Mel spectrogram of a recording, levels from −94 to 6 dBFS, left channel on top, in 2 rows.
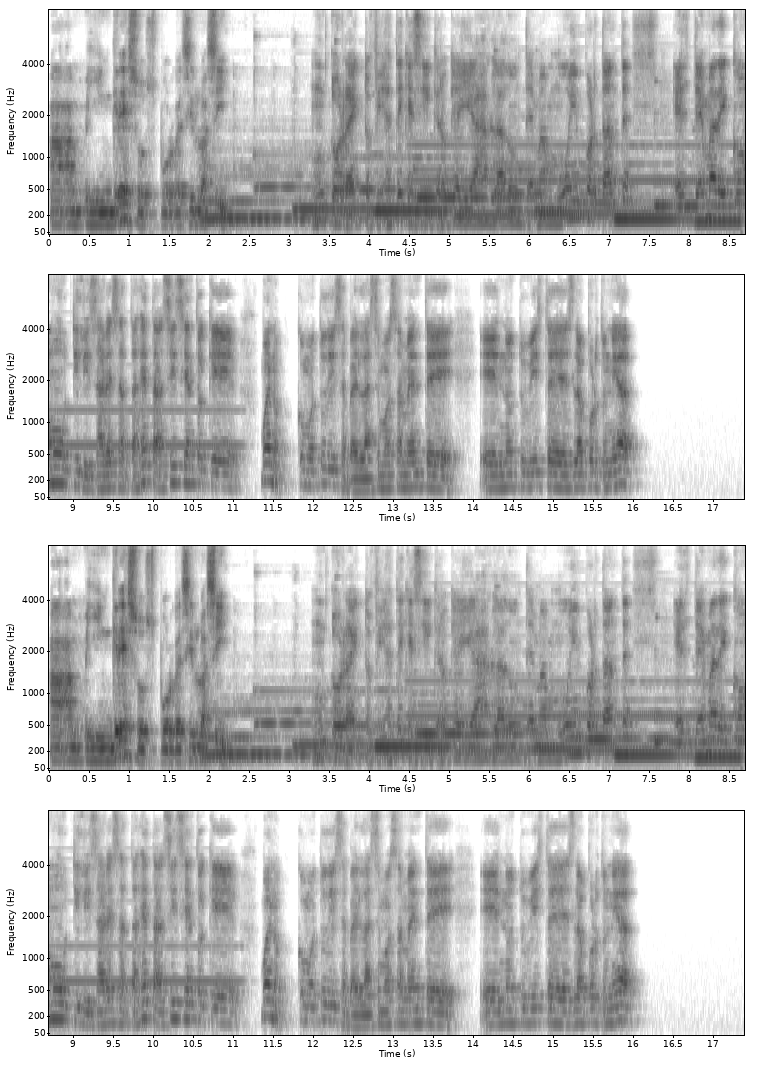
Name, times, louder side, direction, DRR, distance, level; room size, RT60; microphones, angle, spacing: voice 1, 0.0-2.2, right 3 dB, 75° right, 4 dB, 1.0 m, -26 dB
sound 1, 1.8-8.6, left 1 dB, 85° left, 1.2 m, -30 dB
voice 2, 3.3-15.9, left 3 dB, 55° left, 2 dB, 1.2 m, -32 dB
Wind instrument woodwind instrument, 4.4-11.1, left 1 dB, 50° right, 1.5 m, -43 dB
4.0 x 2.1 x 3.3 m, 0.30 s
head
